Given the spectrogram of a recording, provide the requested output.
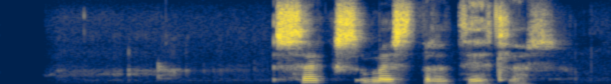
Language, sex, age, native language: Icelandic, female, 50-59, Icelandic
